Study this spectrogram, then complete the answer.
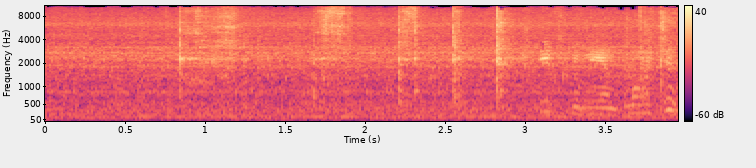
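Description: Herbs are scraped off a board into a pot.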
